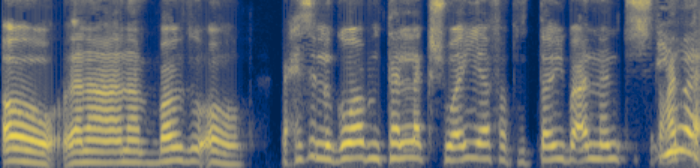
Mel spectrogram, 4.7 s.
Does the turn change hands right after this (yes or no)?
yes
